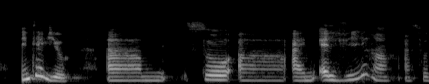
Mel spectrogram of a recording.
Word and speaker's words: Elvire: um so uh I'm LV huh so this is the way you should pronounce it in French and I have 30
